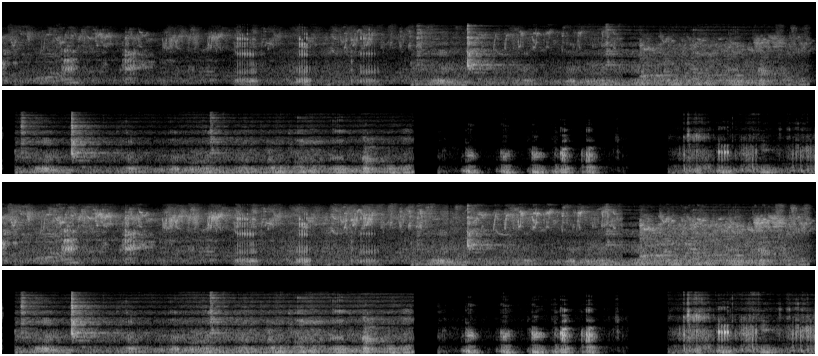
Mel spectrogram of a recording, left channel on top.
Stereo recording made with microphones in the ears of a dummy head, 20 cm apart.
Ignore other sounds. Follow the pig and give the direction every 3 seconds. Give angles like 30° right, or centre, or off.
20° right, 10° left, centre, 20° right, 30° right, 40° right.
